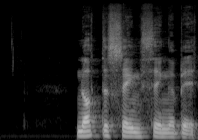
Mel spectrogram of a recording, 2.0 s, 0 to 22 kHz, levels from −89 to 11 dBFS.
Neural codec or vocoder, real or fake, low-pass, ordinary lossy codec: none; real; 19.8 kHz; none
